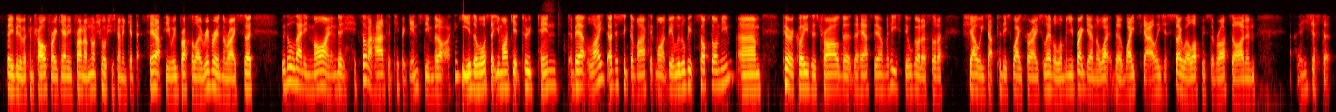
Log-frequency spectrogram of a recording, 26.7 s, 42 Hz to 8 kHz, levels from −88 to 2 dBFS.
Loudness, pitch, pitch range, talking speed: -27 LUFS, 125 Hz, 115-135 Hz, 255 wpm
